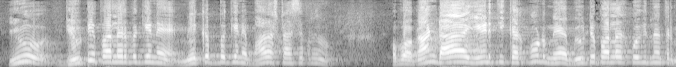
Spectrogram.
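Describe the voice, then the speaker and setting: Speaking in a very high, light voice with a North Karnataka Kannada accent, a man does stand-up comedy before a live audience. He spins chatty stories and keeps addressing the crowd directly, repeatedly calling them "relatives."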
